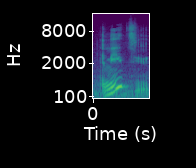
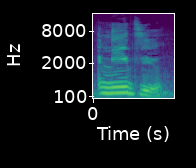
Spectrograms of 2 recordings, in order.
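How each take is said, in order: First: Pleading rise. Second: Said in the usual way. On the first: Shown as a demonstration. Urging listeners to care for the baby-body, high and pleading. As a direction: lift "It needs you." high and tender like begging. Repeated line, pitched up.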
